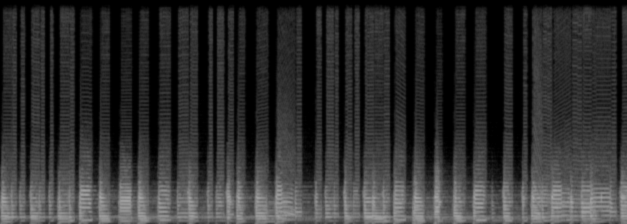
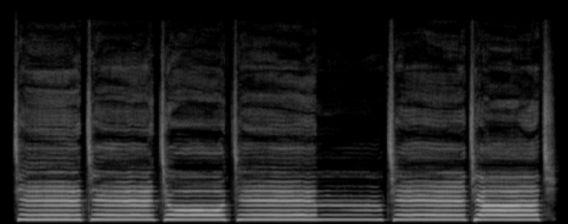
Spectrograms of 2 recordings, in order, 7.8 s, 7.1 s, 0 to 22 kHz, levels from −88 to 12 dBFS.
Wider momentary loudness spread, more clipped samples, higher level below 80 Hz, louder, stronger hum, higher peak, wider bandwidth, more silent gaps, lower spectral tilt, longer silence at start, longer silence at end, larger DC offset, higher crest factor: second, 7 LU vs 13 LU; neither; first, -56 dBFS vs under -90 dBFS; about the same, -21 LUFS vs -22 LUFS; neither; about the same, -8 dBFS vs -10 dBFS; about the same, over 20 kHz vs 19 kHz; neither; first, -1.5 dB/octave vs 4.5 dB/octave; second, 0 s vs 0.2 s; second, 0 s vs 0.2 s; neither; about the same, 16 dB vs 14 dB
